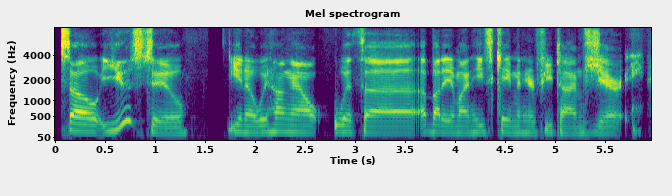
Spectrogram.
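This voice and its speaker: A man's voice: medium pitch, steady tone, normal speed, smooth, no echo. A man in his thirties with a Midwestern American accent, co-hosting a podcast in rambling, casual chat that swears freely. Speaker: podcast co-host.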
